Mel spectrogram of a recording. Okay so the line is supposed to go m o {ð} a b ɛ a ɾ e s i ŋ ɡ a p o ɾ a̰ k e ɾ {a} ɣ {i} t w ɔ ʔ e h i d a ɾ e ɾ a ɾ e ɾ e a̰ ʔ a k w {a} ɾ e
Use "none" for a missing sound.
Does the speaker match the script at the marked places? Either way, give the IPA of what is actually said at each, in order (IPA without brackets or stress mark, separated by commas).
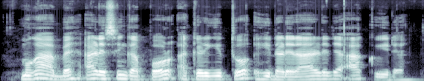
ɣ, i, i, i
